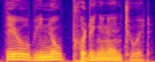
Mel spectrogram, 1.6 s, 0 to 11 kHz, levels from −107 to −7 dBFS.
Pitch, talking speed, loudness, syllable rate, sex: 120 Hz, 345 wpm, -16 LUFS, 7.7 syllables/s, male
